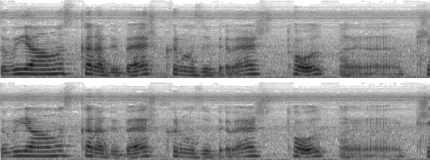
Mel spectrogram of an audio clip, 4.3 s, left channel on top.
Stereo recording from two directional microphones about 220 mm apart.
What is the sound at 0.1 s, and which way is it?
Speech, centre (ahead or behind).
